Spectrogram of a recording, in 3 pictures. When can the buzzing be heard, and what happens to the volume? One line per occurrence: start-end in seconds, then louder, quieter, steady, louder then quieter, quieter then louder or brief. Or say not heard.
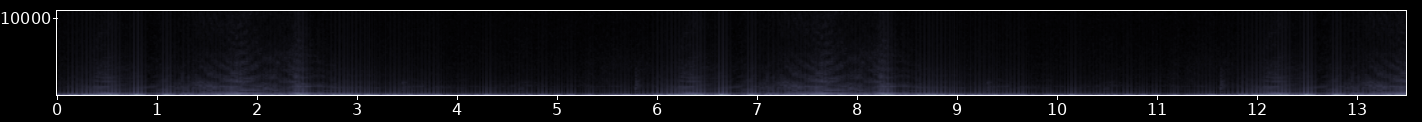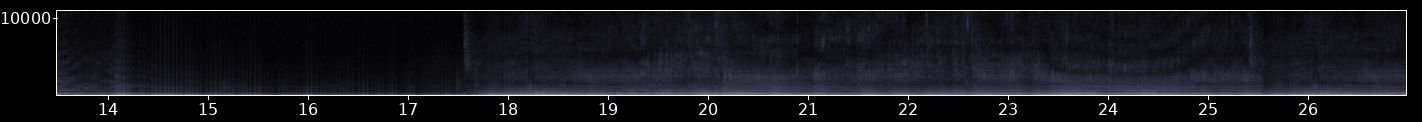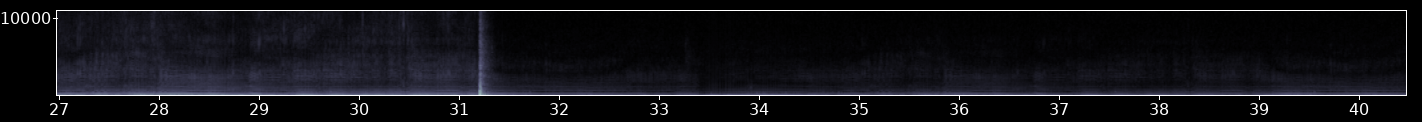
0.0-40.4 louder then quieter.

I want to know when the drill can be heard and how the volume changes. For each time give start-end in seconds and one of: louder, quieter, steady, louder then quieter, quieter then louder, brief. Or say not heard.
not heard.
